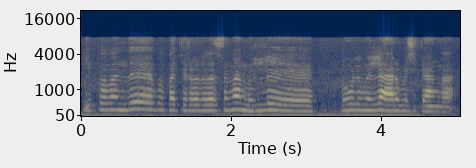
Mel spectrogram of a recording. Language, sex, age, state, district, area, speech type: Tamil, female, 60+, Tamil Nadu, Namakkal, rural, spontaneous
